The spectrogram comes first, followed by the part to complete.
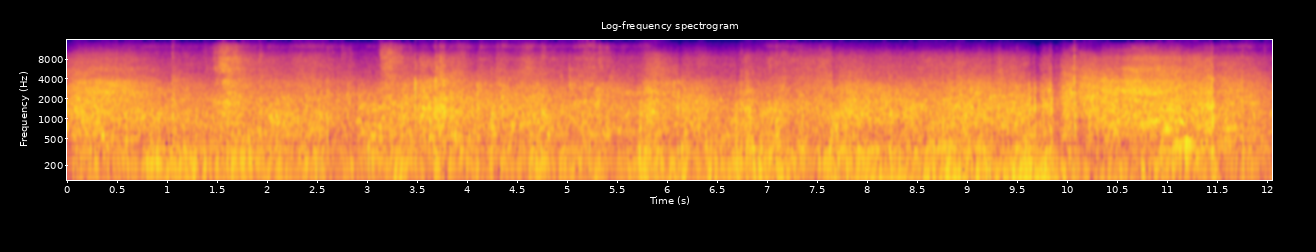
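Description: Hockey skate blades carving and scraping on rink ice during play, with a steady rush of air on the microphone and a few sharp clicks of sticks or puck on the ice. Players' indistinct voices call out in the background.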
